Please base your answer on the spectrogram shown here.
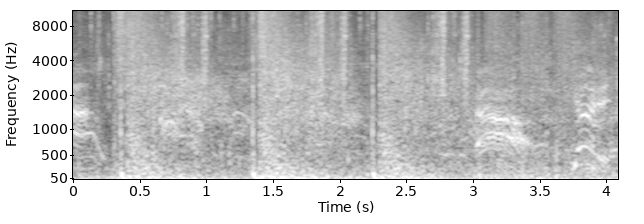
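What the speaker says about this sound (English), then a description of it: "Shoot them! Shoot them all!" Video game gunfire from shooting at zombies, with dense, continuous shots and bursts layered over in-game noise, plus a few faint voice-like tones later.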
